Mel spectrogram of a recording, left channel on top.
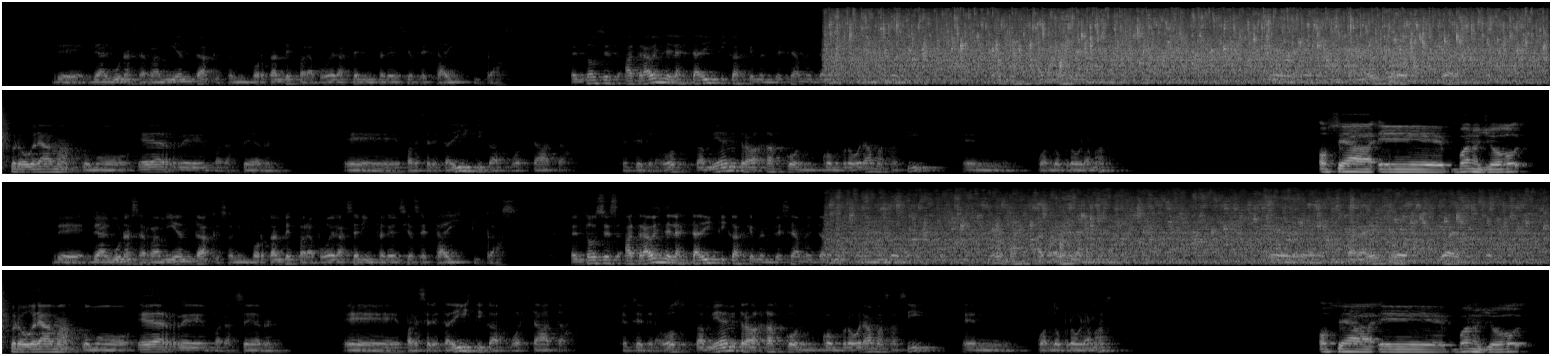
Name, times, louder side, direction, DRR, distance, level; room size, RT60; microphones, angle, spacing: voice 1, 0.5-5.2 5.7-11.3 11.6-14.1 14.4-15.2 15.6-18.3 18.9-21.2 21.7-26.7, right 3 dB, 90° right, 1.6 m, -39 dB
sound 1, 8.2-15.5, left 7 dB, 50° left, 1.5 m, -29 dB
voice 2, 28.6-30.7, left 3 dB, 70° left, 1.4 m, -32 dB
16.0 x 8.5 x 2.9 m
head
